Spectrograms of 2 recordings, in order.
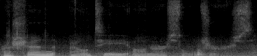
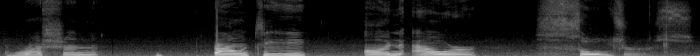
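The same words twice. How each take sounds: First: Slow, stunned whisper, much softer; a hushed, appalled whisper; disbelieving whisper. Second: Outraged. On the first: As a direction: breathe it out in shocked disbelief. Repeats the news in disbelief. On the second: Outraged question about bounty. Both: Real, not acted.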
